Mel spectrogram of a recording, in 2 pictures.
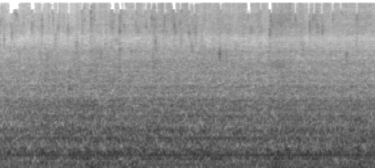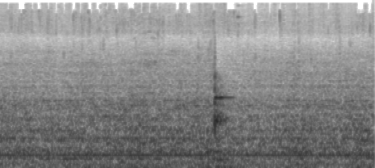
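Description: Fish curry simmers steadily in a pan after roasted cumin powder is stirred in, giving a continuous soft bubbling hiss throughout with one brief clink near the end.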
